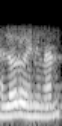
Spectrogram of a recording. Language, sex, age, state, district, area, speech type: Marathi, female, 18-30, Maharashtra, Washim, rural, conversation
